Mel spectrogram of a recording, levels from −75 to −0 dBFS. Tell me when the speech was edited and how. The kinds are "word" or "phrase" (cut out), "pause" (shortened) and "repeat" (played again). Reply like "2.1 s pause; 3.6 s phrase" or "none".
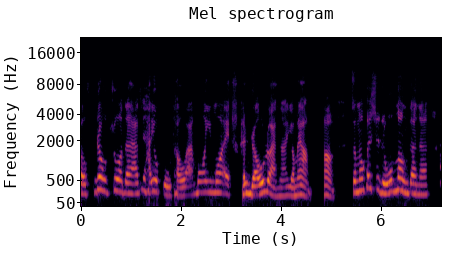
none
